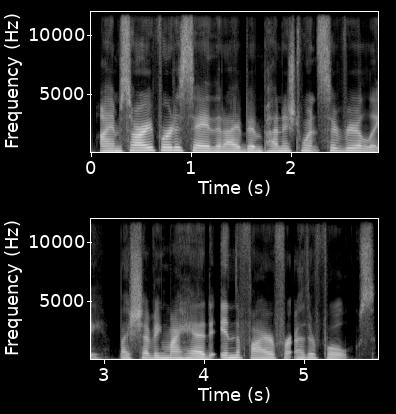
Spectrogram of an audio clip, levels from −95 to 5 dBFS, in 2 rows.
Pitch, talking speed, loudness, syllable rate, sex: 190 Hz, 240 wpm, -20 LUFS, 5.8 syllables/s, female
